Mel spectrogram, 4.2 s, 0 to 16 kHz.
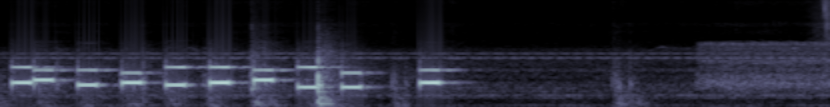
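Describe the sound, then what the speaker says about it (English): A Fanvil i53w touchscreen desk phone dials a number, giving nine quick, evenly spaced DTMF touch-tone beeps and then one more after a short gap, followed by a faint hum and a soft hiss. "you can push the line button, and then you can dial any 10-digit number from here"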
